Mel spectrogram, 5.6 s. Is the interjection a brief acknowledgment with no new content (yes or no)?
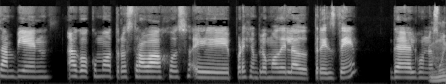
yes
